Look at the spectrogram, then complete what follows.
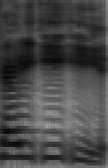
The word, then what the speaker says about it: Kee: It's Kee. It's a girl's name. But you pronounce it like key, like car keys.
